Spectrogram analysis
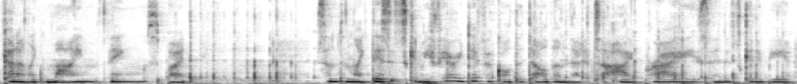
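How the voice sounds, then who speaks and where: A woman's voice: fairly high pitch, steady tone, moderate pace, a little hiss or hum, lightly acted. Whispering goblin shopkeeper, played by a woman. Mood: musing, haggling. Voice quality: breathy whisper. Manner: rambling, hesitant, repeats phrases softly. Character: haggling goblin pawnshop keeper, shifty, chatty and curious. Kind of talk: whispered ASMR roleplay. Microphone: close ASMR microphone.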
